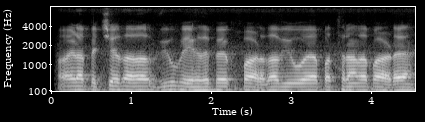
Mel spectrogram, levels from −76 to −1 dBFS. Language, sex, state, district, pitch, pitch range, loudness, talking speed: Punjabi, male, Punjab, Kapurthala, 120 Hz, 115-125 Hz, -16 LUFS, 210 wpm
